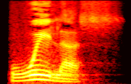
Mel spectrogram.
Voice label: "villas", latin; santillana

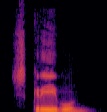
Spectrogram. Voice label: "scribunt", latin; santillana

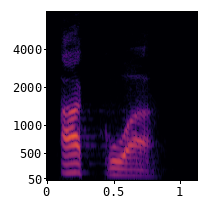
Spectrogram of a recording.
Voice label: "aqua", latin; santillana

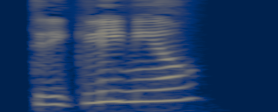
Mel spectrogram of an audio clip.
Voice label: "triclinio", latin; santillana

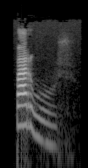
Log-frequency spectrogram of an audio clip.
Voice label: "parvus", Latin; santillana

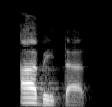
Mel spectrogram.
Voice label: "habitat", latin; santillana

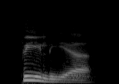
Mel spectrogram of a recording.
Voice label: "filia", latin; santillana

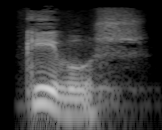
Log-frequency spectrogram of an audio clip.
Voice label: "cibus", latin; santillana

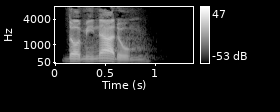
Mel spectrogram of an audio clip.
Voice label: "dominarum", latin; santillana

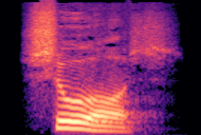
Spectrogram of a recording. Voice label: "suos", Latin; santillana

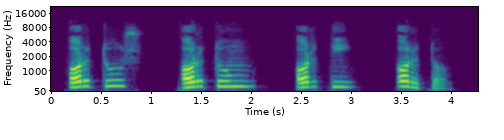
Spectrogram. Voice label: "hortus", latin; santillana

